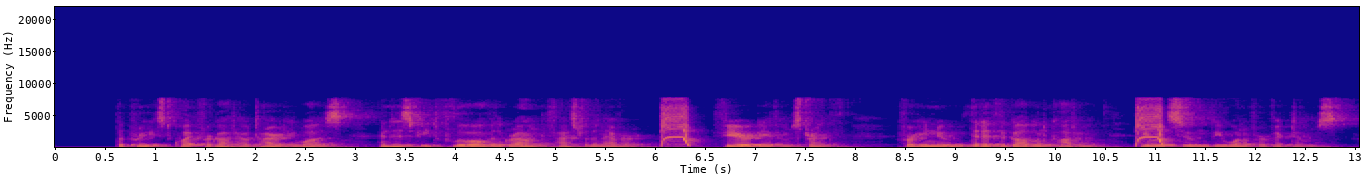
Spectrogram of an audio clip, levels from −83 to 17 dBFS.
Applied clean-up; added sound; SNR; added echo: none; Drill; -3 dB; reverberation time 0.8 s.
